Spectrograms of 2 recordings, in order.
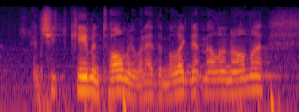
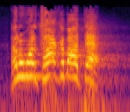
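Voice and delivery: much higher, very loud mock yell; imitated angry outburst; 12 semitones higher, 15 dB louder, faster than usual. Stressed woman cutting off the caller, imitated angry shout. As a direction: yell it as her abrupt refusal. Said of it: "Just like that".

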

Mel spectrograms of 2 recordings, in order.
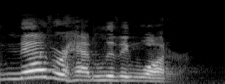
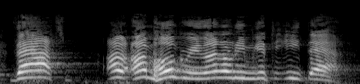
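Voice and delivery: higher, louder, half-laughing complaint; laughing son's complaint, pitched up; mock lament; 5 semitones higher, 6 dB louder than usual. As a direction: whine it as the hungry son. Son voiced at pig slop.

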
